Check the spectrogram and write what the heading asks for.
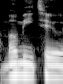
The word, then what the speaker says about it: Mometu: Yeah, a lot of different ways to say it, but yeah, Mumi too is how we pronounce it.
